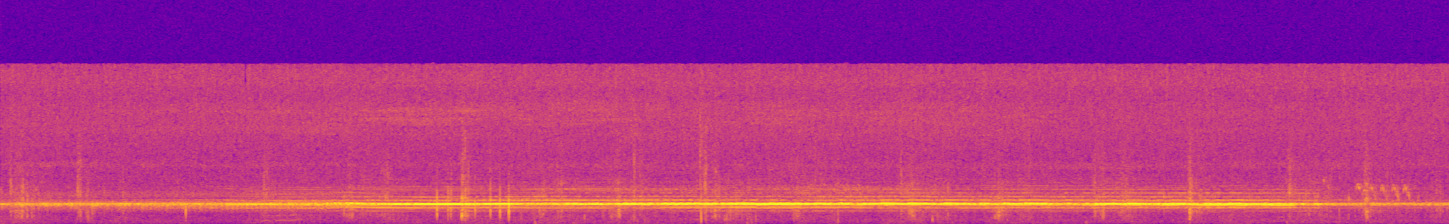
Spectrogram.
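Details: Cicadas in natural Caatinga scrubland of the Bahia sertão, Brazil, singing a continuous high, even drone, while scattered sharp clicks and taps sound over it and a low rumble sits underneath.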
